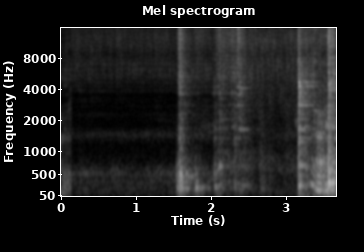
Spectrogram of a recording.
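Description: Eggplant (badanekayi) curry frying in oil, stirred in a pan: near-silence gives way to two bursts of close sizzling and scraping stir strokes, loud and crackly, with no talk.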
